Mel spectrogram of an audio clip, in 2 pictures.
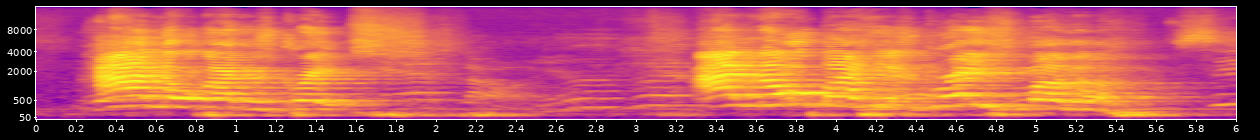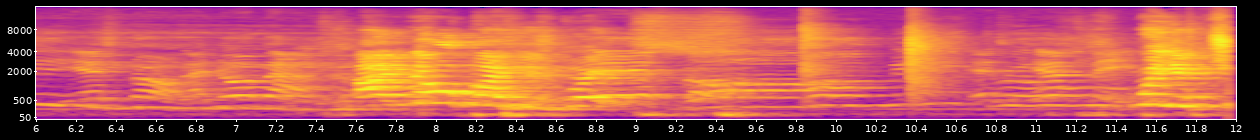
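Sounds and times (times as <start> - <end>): faint congregation voices: 0.0 - 12.0.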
